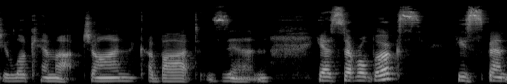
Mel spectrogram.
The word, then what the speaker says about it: Kabat-Zinn: say his last name, Kabat-Zinn is how I'm pronouncing that. That could be really unfair, but it's spelled K-A-B as in boy, A-T hyphen capital Z-I-N-N.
